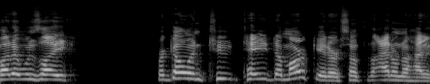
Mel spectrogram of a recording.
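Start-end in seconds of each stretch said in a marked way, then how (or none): 1.6-3.3 bad, failed attempt at Scottish accent. Telling scottish listeners how their speech sounds to her, in a bad scottish accent. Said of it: "I can't do Scottish accent".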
